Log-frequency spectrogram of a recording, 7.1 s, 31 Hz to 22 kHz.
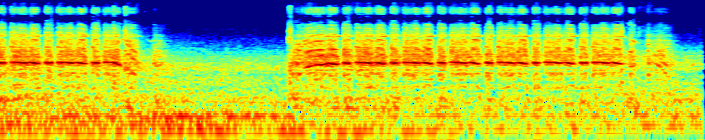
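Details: Kawasaki ER6 twin misfire, compression test: starter cranking in two short bursts, light uneven beat without firm compression; one cylinder read 125 (slightly low), the other shows no compression at all.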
